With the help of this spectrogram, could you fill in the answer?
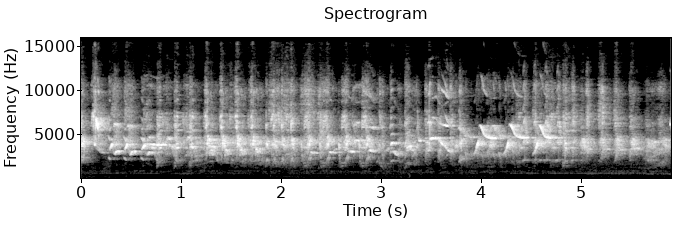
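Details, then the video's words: A yellow-bellied siskin crossed with a female red siskin pours out a continuous high, fast twitter of tinkling trills, short slurred whistles and buzzy phrases over a faint low hum. "yellow bellied siskin x red siskin"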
